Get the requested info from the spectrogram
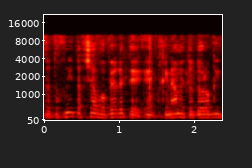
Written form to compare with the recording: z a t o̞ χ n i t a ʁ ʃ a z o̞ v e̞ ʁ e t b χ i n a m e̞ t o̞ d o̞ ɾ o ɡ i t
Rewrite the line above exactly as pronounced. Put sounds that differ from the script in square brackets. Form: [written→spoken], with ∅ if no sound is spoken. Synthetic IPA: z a t o̞ χ n i t a [ʁ→χ] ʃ a [z→v] o̞ v e̞ ʁ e t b χ i n a m e̞ t o̞ d o̞ [ɾ→l] o ɡ i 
